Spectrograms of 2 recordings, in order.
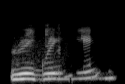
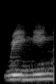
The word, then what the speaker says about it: rigging: Rigging. This is not ringing, okay, it's rigging, okay.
